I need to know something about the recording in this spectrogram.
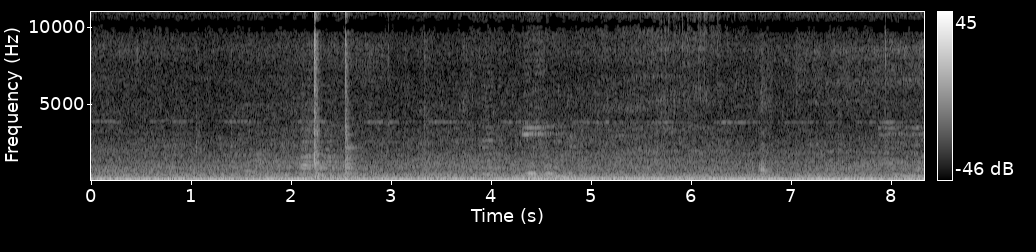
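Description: Steady low rumble of road traffic, with two sharp clicks about a third of a second apart a little over two seconds in.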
